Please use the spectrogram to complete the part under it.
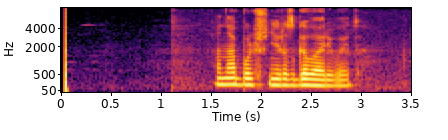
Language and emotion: Russian, neutral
